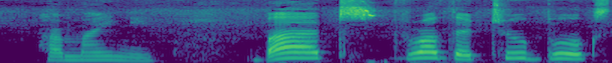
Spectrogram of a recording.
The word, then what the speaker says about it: Hermione: Ron and Hermione and uh for those who pronounce that name very weirdly it's Hermione but throughout the two books there was actually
